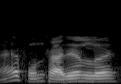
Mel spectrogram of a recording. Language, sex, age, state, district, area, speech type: Assamese, male, 30-45, Assam, Tinsukia, urban, spontaneous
